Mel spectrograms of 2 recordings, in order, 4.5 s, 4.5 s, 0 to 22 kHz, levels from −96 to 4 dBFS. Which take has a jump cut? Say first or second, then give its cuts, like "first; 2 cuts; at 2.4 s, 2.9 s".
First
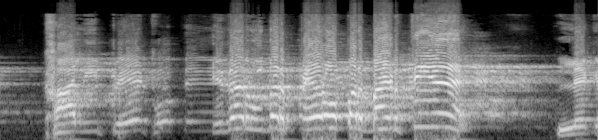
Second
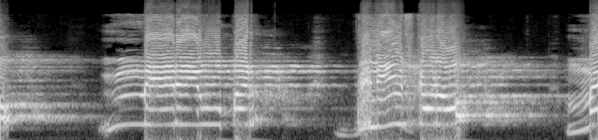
first; 1 cut; at 1.1 s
